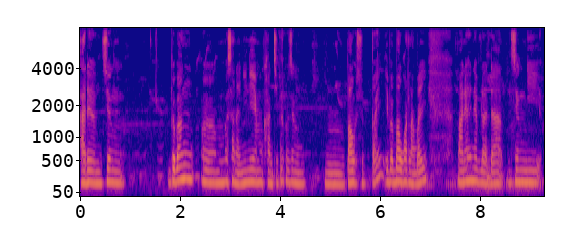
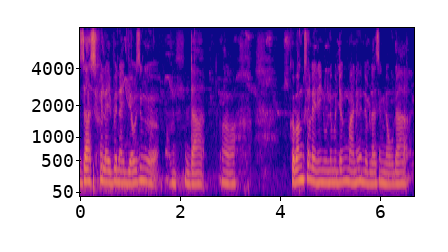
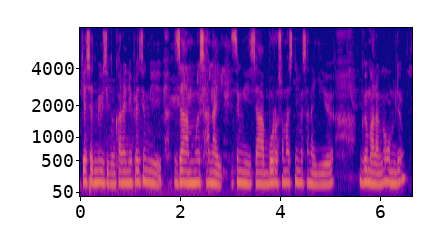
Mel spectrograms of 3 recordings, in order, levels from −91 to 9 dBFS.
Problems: low volume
